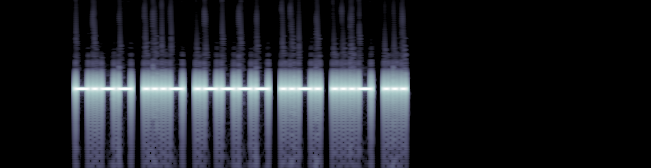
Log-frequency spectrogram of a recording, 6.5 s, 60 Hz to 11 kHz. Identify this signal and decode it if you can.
Morse code, heard as a keyed tone, about 28 wpm, 700 Hz. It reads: YV1FVS
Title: DXCC-100 Call Signs - 6 Characters - Repeated 2x - 28wpm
